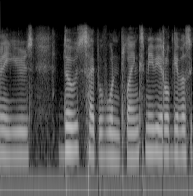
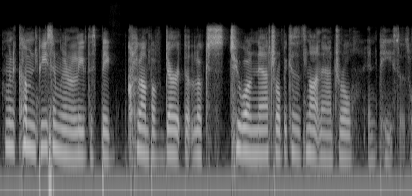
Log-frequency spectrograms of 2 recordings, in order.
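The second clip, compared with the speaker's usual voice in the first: usual speaking voice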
